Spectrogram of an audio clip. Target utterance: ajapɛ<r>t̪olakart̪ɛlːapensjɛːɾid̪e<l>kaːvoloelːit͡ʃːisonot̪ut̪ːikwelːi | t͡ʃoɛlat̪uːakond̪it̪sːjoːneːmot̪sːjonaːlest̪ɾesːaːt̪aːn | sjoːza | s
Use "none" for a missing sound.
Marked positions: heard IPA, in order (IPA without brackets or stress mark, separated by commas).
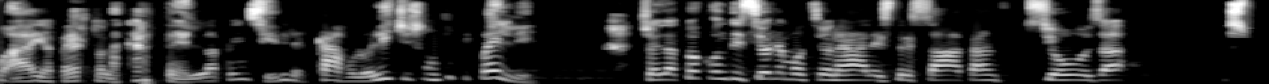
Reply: r, l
